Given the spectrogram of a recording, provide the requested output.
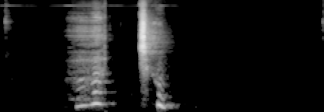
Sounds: Sneeze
